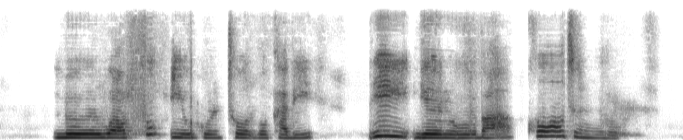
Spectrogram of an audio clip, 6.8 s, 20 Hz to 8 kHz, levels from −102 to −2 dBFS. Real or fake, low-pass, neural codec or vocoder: fake; 7.2 kHz; codec, 16 kHz, 1.1 kbps, Voila-Tokenizer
